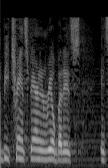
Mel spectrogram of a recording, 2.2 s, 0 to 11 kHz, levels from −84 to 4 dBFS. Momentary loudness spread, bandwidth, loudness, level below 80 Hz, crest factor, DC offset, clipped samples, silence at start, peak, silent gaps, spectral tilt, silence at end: 11 LU; 8 kHz; -30 LUFS; -70 dBFS; 16 dB; under 0.1%; under 0.1%; 0 s; -16 dBFS; none; -4 dB/octave; 0 s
